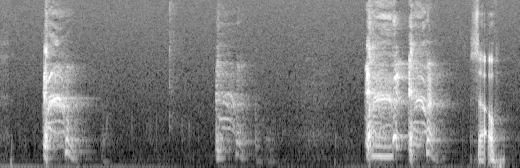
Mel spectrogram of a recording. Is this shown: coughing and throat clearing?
yes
